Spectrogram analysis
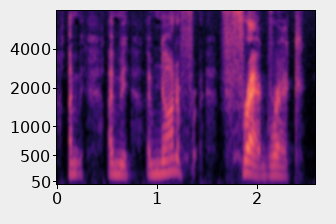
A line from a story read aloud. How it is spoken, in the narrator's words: he snapped, stammered, hands balled into fists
